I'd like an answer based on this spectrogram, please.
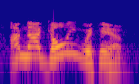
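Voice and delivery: loud, high, slow refusal; frightened refusal. Retold or imitated. Lady refusing to follow the grim reaper, loud slow. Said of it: "this lady's going".

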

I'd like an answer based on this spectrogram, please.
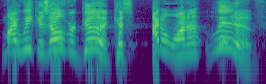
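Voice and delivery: imitating a purposeless person, loud and bitter; mock despair. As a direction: sneer out the week's misery. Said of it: "people who exist with no purpose".

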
